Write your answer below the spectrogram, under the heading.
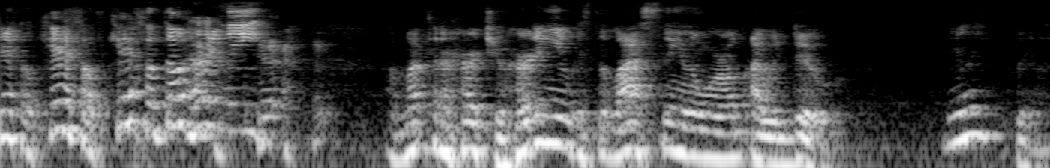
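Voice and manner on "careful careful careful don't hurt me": very high, nervous, alarmed ventriloquist-dummy squeak. A ventriloquist's dummy speaking while its head gets fixed, ventriloquist dummy voice.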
